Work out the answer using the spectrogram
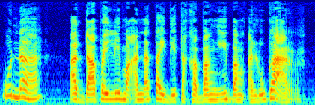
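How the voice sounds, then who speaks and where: A woman's voice: medium pitch, animated, normal speed, sharp tone. A woman with an Ilocano accent playing a flustered village fee collector who keeps protesting, in an Ilocano radio comedy drama.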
